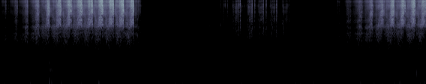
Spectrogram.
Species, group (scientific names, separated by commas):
Pseudochorthippus montanus, Orthoptera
